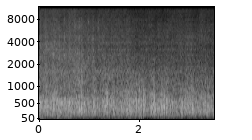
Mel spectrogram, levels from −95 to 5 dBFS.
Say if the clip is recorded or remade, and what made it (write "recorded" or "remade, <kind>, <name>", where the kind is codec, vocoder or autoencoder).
remade, codec, SNAC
